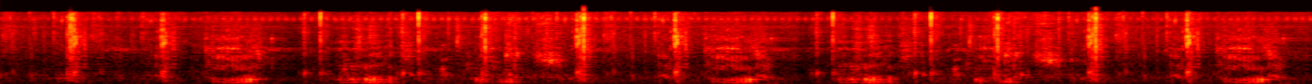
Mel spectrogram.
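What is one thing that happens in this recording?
Animals growl low and rumbling.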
